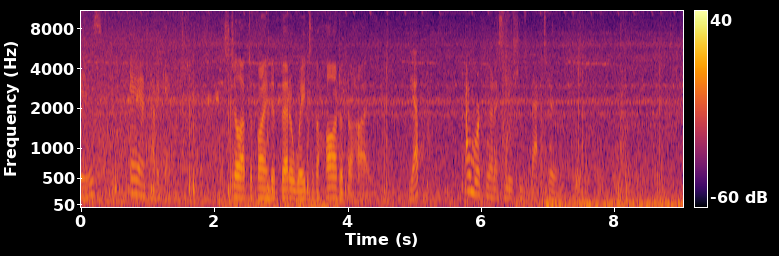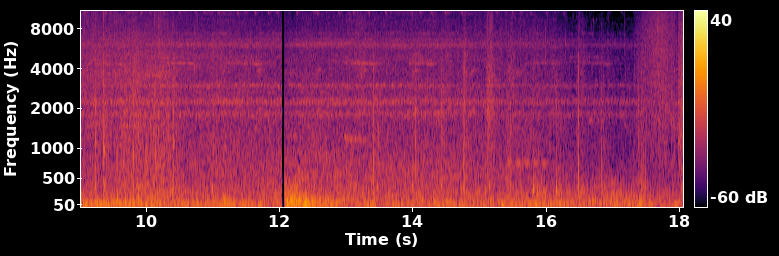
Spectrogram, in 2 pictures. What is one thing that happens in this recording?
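Heavy boots thud steadily on stone.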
